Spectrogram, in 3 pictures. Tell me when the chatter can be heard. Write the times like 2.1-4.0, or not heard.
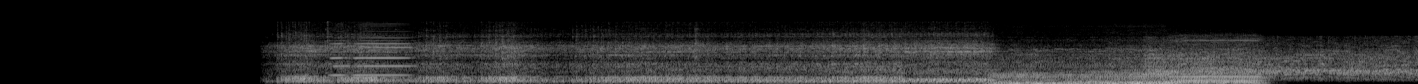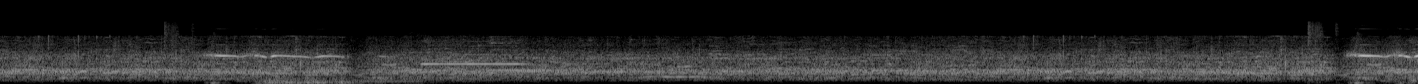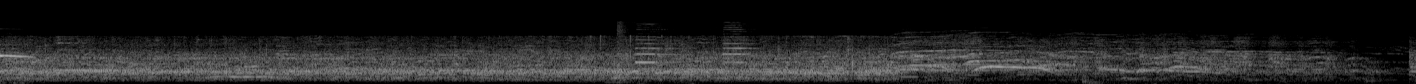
11.4-42.4.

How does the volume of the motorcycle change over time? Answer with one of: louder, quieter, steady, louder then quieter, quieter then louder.
steady.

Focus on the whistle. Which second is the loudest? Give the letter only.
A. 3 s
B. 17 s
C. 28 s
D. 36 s
C.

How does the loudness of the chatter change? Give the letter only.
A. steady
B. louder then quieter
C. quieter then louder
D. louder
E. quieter
A.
